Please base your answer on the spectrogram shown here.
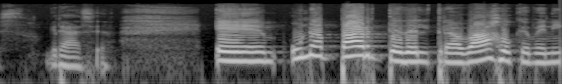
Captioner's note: speaking spanish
